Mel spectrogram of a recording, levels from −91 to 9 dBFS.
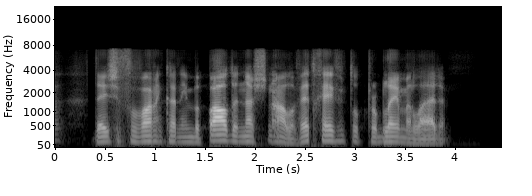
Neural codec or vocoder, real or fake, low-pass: codec, 16 kHz, about 1 kbps, DyCAST, with the encoder's durations; fake; 7.2 kHz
